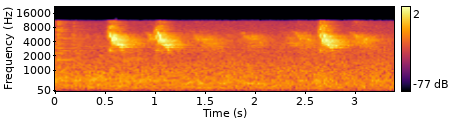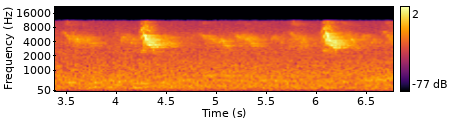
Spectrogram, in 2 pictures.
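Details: Male-style calling by a house sparrow summoning the female to the nest: sharp high chirps repeated irregularly, some in quick pairs, about every second or two over faint background hiss.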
